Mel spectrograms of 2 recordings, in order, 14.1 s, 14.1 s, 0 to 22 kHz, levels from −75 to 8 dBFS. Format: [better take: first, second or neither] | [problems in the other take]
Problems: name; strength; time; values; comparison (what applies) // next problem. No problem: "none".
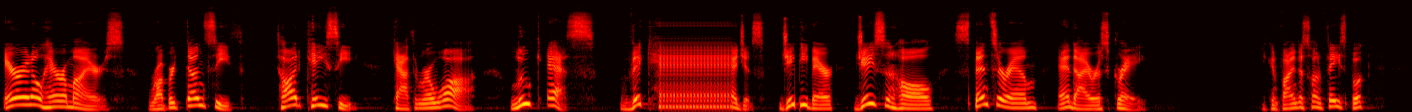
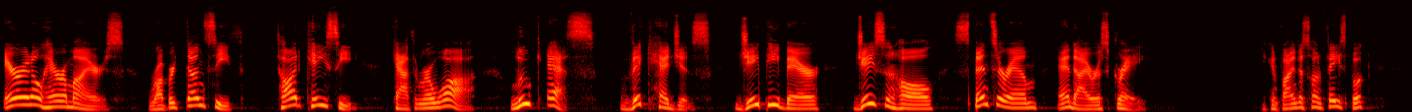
second | audio freezing; at 6.5 s for 0.5 s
